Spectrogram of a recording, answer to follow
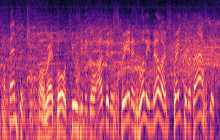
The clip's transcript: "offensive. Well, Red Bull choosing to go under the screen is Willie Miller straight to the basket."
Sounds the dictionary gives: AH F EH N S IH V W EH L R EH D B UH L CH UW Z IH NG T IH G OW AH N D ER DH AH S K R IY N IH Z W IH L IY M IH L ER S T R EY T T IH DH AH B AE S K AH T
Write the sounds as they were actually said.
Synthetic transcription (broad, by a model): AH F EH N S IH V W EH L R EH D B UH L CH UW Z IH NG T IH G OW AH N D ER DH AH S K R IY N IH Z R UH L IY M IH L ER S T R EY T T IH DH AH B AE S K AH T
